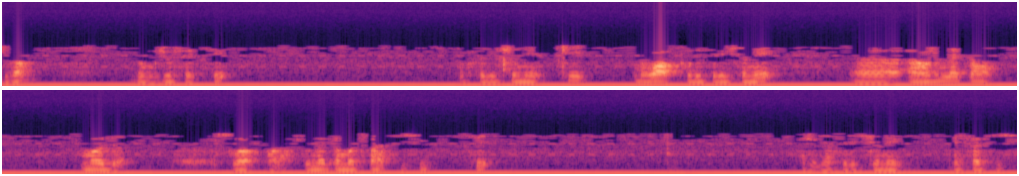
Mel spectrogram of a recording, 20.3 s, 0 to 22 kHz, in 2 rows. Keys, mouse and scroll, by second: 2.1 c, 5.8-7.6 middle drag, 9.9-11.6 drag, 12.4-15.6 drag, 17.0 c.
